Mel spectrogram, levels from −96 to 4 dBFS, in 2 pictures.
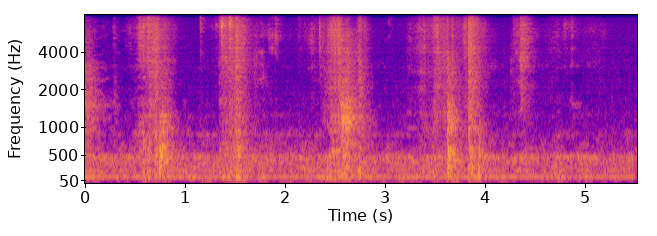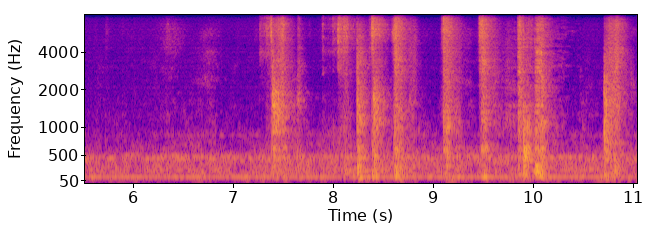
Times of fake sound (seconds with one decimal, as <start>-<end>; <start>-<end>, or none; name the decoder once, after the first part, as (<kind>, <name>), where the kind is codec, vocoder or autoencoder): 0.6-9.8 (codec, DAC); 10.5-11.0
